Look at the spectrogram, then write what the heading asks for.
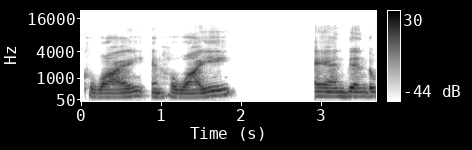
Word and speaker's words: Kauai: There is a very famous Hindu temple there on this island of, I think it's pronounced Kauai in Hawaii.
